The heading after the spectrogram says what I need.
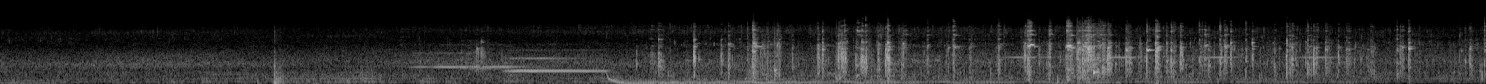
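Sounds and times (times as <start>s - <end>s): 
bottles at a lake: 4.1s - 14.8s.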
